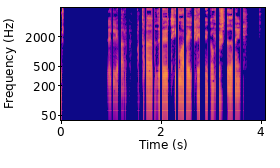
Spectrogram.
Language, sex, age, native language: Icelandic, male, 13, Icelandic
